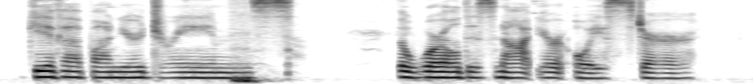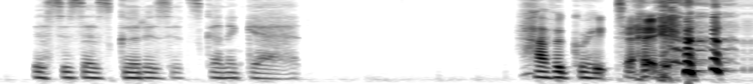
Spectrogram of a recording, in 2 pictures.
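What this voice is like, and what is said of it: Lower, calm meditation-guide voice. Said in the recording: “I do like a lower voice because I feel like that's like what you're supposed to do”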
